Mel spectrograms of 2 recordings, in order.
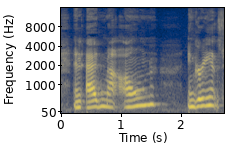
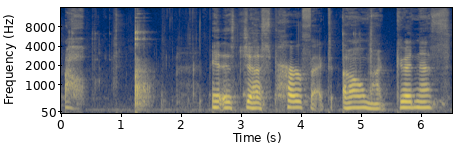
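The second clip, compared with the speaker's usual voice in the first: usual speaking voice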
